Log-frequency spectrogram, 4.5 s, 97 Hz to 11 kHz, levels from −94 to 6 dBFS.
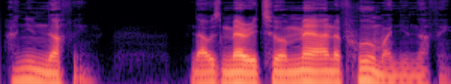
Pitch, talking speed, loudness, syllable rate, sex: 95 Hz, 200 wpm, -19 LUFS, 5.4 syllables/s, male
